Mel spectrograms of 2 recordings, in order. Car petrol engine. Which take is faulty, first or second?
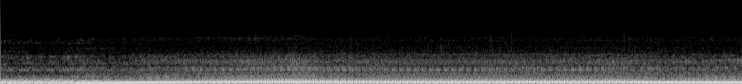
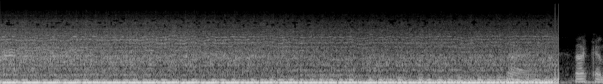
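first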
